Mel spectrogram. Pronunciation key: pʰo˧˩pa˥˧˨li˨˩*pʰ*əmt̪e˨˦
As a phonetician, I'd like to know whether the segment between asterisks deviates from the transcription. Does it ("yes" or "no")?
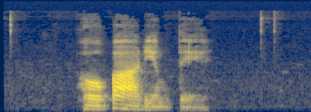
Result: yes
